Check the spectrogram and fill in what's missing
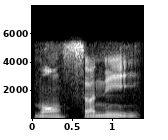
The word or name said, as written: Cenis, Mont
